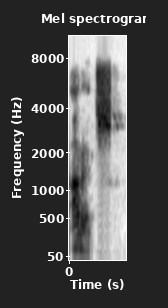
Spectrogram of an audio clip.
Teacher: But when the word eretz is in pause, and we see it in pause here by the siluk, when it is in pause, the segol is heightened to a kametz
